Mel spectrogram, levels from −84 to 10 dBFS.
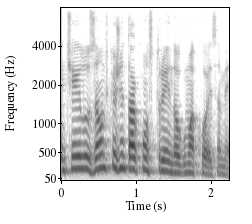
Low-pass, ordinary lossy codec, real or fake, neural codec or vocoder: none; none; real; none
